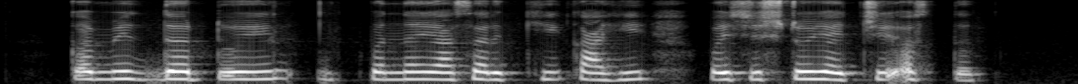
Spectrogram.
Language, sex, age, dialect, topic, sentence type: Marathi, female, 25-30, Southern Konkan, banking, statement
